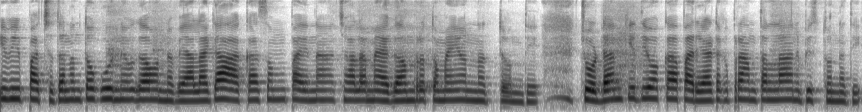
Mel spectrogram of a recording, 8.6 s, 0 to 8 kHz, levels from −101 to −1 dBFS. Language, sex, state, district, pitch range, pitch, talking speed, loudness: Telugu, female, Andhra Pradesh, Srikakulam, 215-235 Hz, 225 Hz, 140 wpm, -18 LUFS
